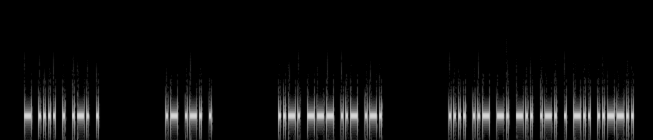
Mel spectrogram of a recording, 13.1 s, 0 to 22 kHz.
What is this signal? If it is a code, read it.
Morse code, heard as a keyed tone, about 25 wpm, 700 Hz. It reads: THERE ARE FOUR HUNDRED?
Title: 4x Word-Spacing - Sentences from Top 400 Words - 25wpm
